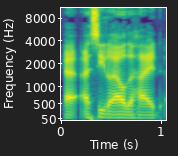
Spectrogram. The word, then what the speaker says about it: acetaldehyde: First, learn how to say it. Learn the right way. I say acetaldehyde.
